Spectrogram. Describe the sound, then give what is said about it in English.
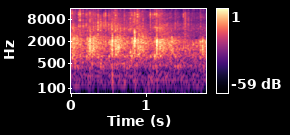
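A church audience applauds steadily as a clap offering for Jesus, a dense wash of many hands clapping at once with a few sharper claps standing out, at a fairly even level for a couple of seconds. “Can we give Jesus a clap offering, my beloved friends?”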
